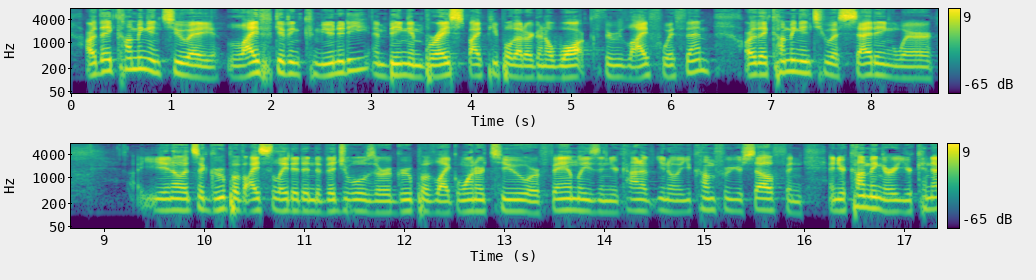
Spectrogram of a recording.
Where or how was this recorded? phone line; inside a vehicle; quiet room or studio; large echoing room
large echoing room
